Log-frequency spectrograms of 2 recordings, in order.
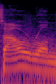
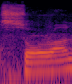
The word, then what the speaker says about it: Sauron: But, it's Sauron, not Sauron. I know in America, it's often Sauron.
